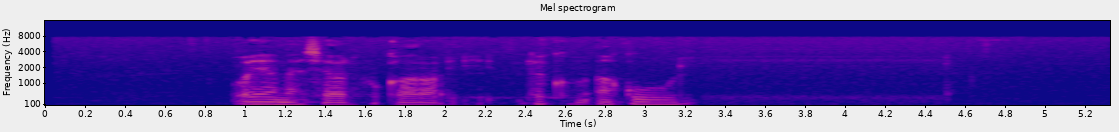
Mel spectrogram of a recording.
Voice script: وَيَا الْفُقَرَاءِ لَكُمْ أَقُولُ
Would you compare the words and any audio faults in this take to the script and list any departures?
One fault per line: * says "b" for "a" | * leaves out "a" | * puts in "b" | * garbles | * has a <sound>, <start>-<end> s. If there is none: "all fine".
* puts in "مَعْشَرَ"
